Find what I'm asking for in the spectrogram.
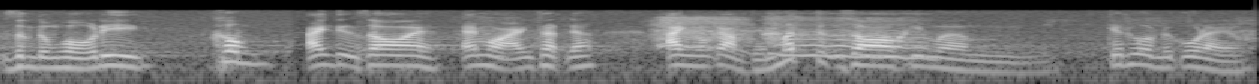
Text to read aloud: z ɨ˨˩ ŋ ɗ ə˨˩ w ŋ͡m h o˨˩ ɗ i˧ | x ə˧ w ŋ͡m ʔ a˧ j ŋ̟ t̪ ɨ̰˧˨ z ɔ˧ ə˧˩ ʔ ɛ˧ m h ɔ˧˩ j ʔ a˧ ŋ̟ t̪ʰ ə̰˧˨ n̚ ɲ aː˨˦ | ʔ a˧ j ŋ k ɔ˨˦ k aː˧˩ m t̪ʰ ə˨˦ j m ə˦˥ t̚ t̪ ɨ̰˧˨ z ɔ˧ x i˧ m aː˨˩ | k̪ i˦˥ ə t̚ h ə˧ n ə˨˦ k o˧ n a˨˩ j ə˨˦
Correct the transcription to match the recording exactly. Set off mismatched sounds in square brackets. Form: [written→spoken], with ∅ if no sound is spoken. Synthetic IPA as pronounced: z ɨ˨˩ ŋ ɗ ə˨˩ w ŋ͡m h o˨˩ ɗ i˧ | x ə˧ w ŋ͡m ʔ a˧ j ŋ̟ t̪ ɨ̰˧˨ z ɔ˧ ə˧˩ ʔ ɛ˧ m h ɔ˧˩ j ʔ a˧ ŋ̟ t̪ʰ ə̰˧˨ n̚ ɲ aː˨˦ | ʔ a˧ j ŋ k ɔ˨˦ k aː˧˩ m t̪ʰ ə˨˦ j m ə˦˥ t̚ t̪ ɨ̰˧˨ z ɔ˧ x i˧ m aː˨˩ | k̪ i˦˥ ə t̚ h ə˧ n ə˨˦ k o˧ n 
